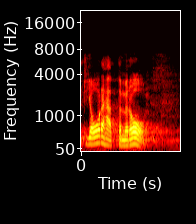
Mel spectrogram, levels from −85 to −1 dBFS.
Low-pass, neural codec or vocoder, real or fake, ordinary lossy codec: 7.2 kHz; codec, 16 kHz, 8 kbps, FreqCodec, smaller model; fake; Opus, 64 kbps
